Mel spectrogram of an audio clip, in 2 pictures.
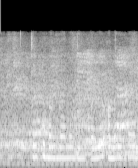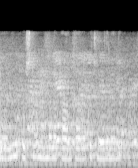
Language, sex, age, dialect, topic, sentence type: Telugu, male, 18-24, Southern, agriculture, statement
